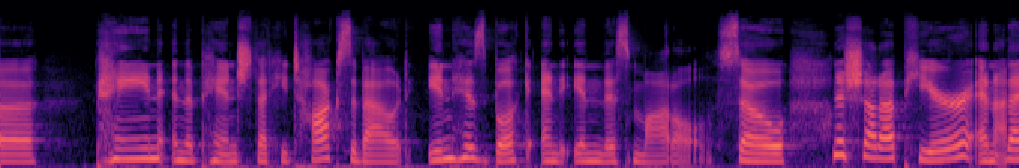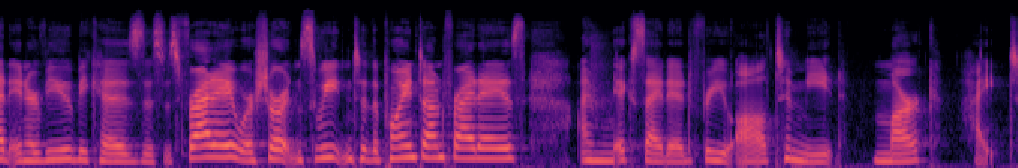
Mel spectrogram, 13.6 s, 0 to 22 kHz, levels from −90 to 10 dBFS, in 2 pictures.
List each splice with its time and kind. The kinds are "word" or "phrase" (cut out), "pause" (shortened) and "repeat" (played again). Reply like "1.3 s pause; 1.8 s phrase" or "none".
5.6 s phrase; 6.7 s phrase; 10.9 s word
